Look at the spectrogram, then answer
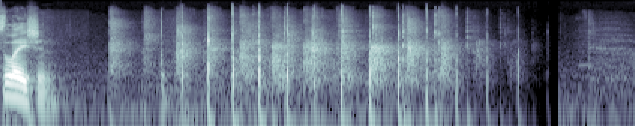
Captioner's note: audience applauds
